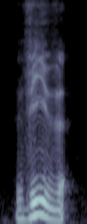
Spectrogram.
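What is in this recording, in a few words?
"vive", French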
